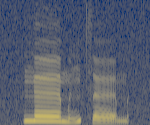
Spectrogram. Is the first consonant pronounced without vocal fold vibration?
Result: no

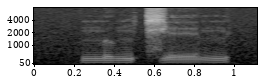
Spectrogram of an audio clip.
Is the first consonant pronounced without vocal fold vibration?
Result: no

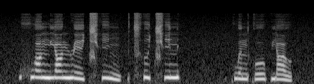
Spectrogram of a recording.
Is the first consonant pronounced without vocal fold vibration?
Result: yes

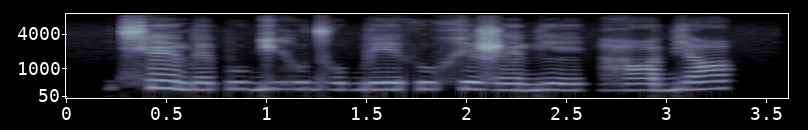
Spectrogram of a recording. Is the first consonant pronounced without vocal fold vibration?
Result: yes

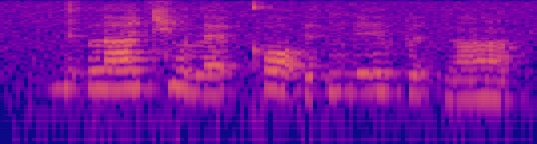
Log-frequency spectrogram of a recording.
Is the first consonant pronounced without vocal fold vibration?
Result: no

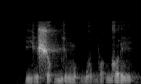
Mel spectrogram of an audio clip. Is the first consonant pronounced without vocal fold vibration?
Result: no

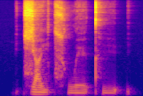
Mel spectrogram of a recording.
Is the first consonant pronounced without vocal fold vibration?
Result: yes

